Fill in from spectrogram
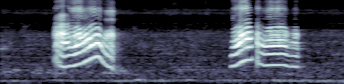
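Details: Indoor pet talking parrot giving two drawn-out, nasal, speech-like calls about two seconds apart, each with a rising then falling tone.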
